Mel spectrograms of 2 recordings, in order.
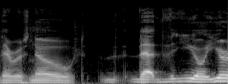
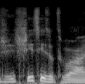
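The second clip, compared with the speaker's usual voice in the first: usual speaking voice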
